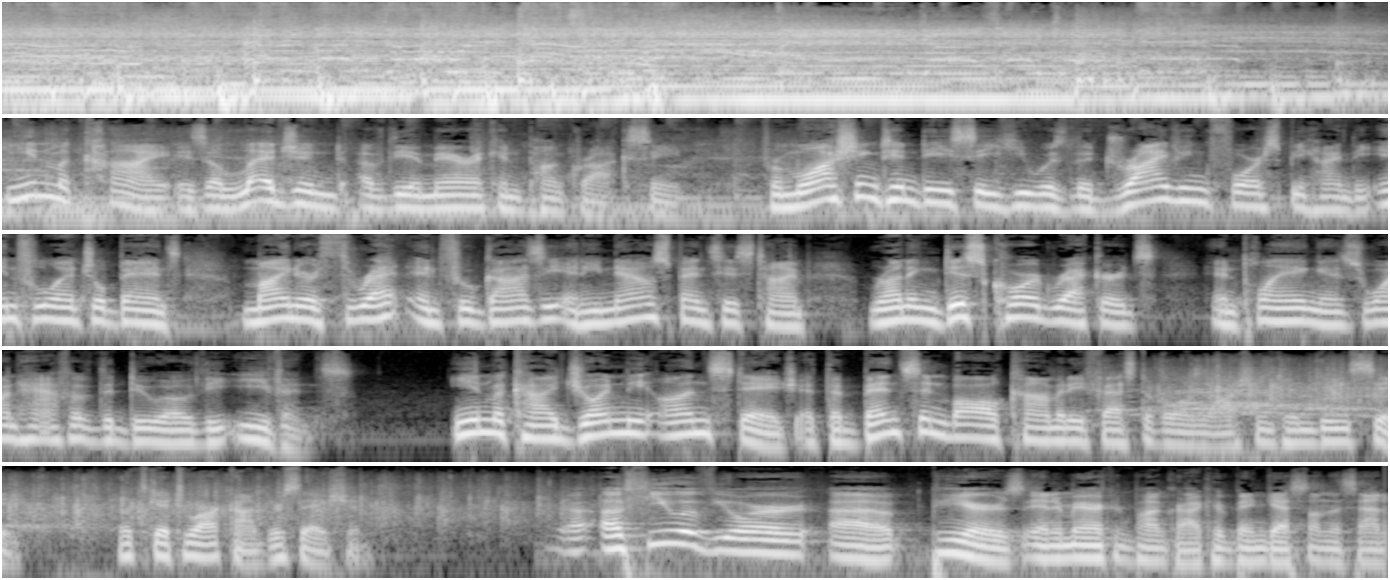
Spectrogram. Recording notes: He joined us live on stage in Washington DC.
